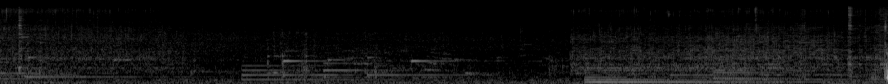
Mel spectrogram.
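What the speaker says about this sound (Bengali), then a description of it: "তো ভালো করে আমি এটাকে ভেজে নেব।" Mustard and poppy seed paste seasoned with turmeric and salt fries in a pan for a Bengali hilsa dish, giving a steady soft crackle and sizzle with faint stirring, with no voices.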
